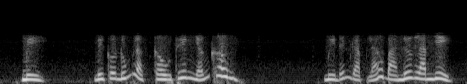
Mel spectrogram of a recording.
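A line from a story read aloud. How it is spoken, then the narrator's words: Shouting. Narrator (Vietnamese): quát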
